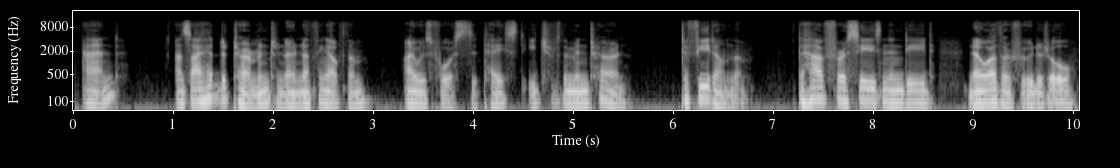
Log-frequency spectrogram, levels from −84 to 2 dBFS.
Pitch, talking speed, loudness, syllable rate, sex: 95 Hz, 210 wpm, -21 LUFS, 5.6 syllables/s, male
